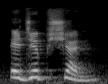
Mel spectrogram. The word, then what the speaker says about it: Egyptian: call this one Egyptian no you are completely mispronouncing this word okay sorry correct way to say this word is Egyptian Egyptian Egyptian all right so we are done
